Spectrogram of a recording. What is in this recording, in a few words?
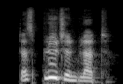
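petal, German voices words; gcompris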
